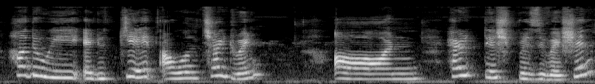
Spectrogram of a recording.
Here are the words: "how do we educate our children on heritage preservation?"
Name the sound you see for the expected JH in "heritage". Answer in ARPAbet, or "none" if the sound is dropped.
SH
